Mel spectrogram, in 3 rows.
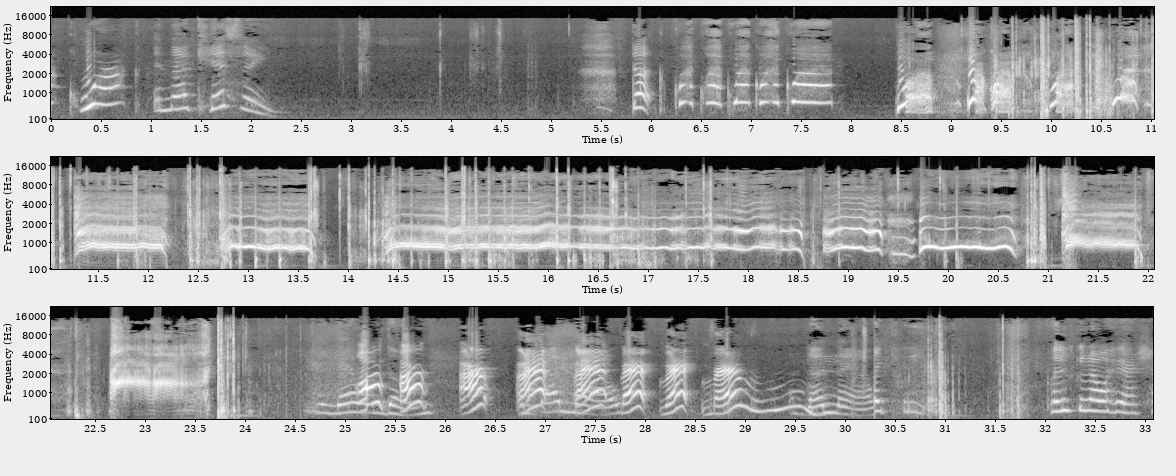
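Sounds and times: girl squealing: 8.4s - 13.8s, 14.4s - 23.7s.

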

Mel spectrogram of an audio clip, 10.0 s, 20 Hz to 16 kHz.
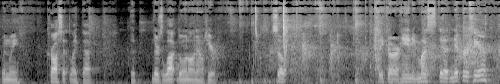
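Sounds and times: handling noise: 4.2s - 10.0s
man speaking: 7.4s - 10.0s.

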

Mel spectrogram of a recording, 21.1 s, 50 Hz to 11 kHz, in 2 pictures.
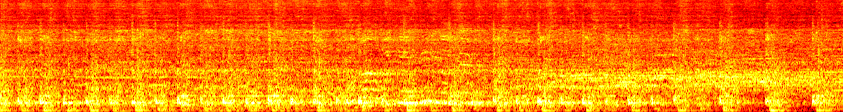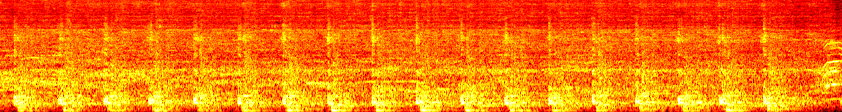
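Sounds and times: bass drum steady beat: 0.0s - 20.5s
drum group singing: 0.0s - 20.7s.

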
